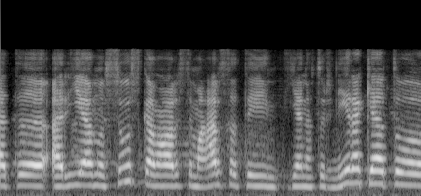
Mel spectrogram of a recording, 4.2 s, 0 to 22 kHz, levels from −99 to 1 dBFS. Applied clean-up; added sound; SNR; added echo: neural separator model SepFormer DNS4.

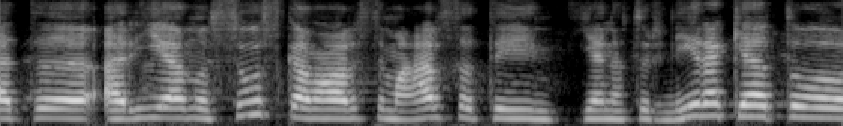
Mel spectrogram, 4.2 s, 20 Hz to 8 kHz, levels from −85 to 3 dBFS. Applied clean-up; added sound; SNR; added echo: neural mask model DeepFilterNet 3.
